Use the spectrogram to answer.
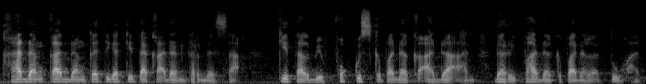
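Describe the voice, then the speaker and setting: A man's voice: lowish voice, fairly even intonation, moderate pace. A man in his fifties preaching a sermon as a pastor, telling a story and acting out the voices of the people in it. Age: 50s.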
